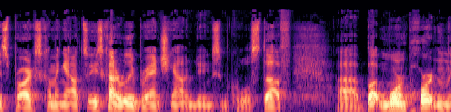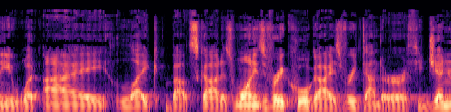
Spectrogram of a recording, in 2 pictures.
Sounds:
speech

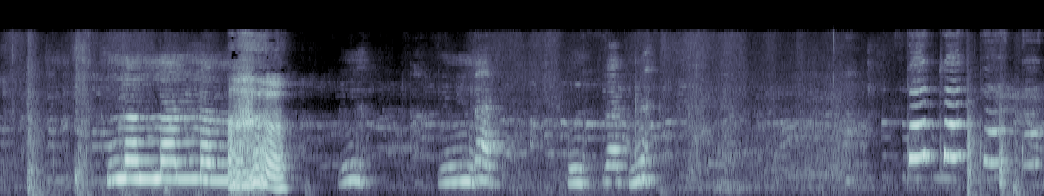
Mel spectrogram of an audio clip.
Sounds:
kid speaking, inside a small room, speech

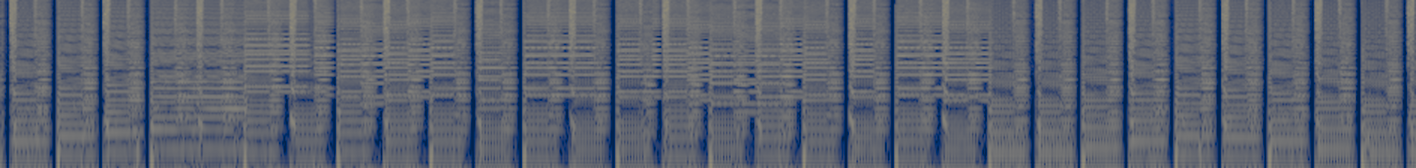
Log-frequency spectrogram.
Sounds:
music

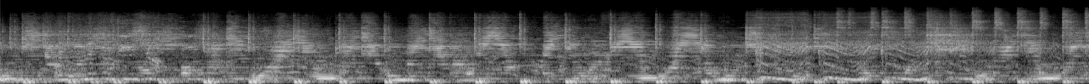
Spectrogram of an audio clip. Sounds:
speech, music

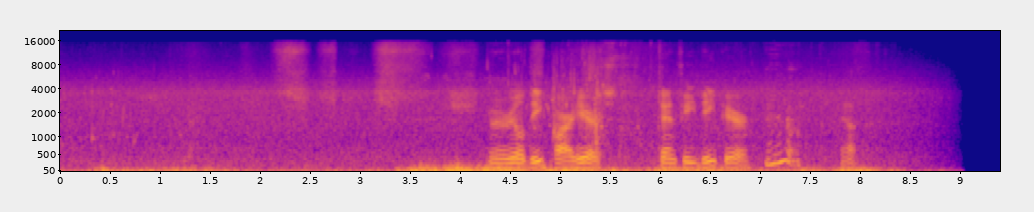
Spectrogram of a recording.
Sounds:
wind, wind noise (microphone)

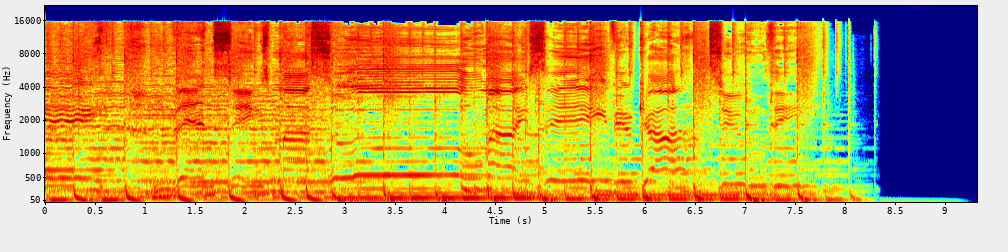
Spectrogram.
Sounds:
music, house music

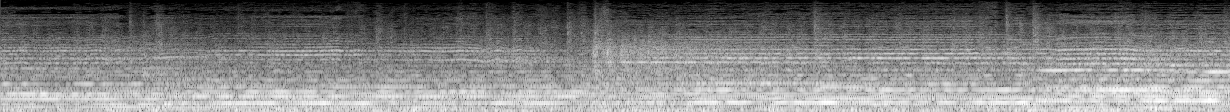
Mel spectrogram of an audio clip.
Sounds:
music

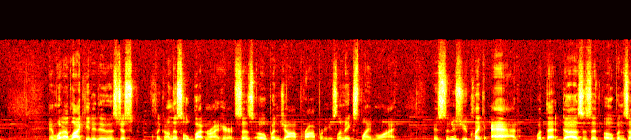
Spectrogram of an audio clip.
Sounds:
music, speech

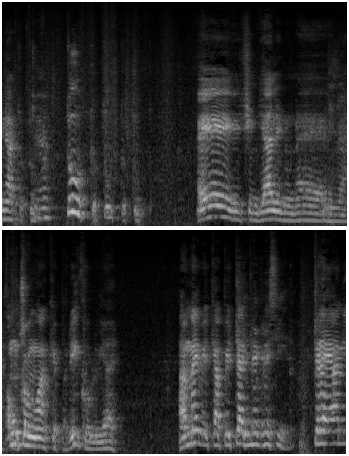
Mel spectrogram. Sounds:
speech

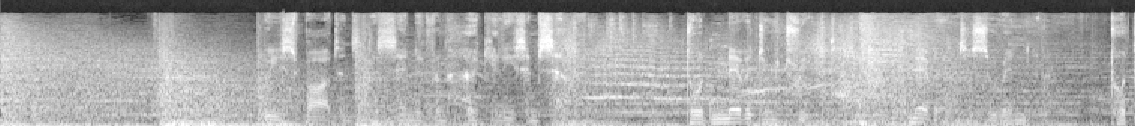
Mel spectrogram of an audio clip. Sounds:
speech, music

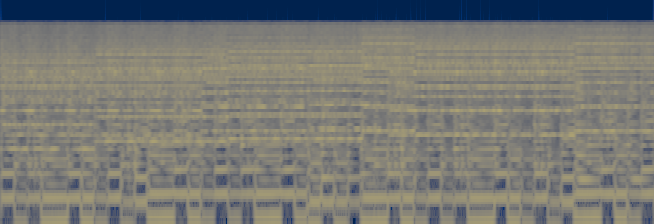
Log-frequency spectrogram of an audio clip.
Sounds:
music, pop music

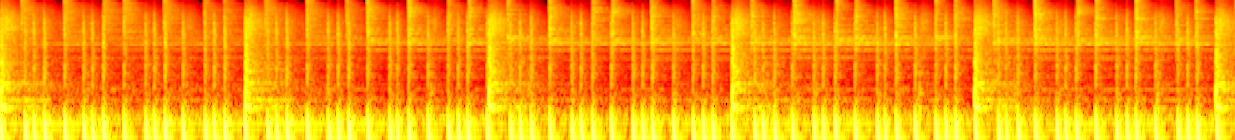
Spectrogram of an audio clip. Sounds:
playing bass drum

